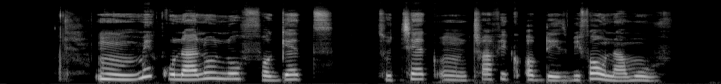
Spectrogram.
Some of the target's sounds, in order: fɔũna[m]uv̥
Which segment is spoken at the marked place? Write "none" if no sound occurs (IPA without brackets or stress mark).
m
